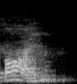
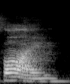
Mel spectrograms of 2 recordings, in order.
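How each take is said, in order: First: It sounds content and agreeable. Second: It sounds annoyed and displeased.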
